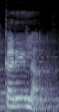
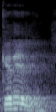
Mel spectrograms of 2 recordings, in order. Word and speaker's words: Karela: I'm never going to pronounce that properly. Say it once more. Karela. Kerala.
